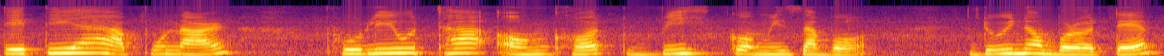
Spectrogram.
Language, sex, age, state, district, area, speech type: Assamese, female, 30-45, Assam, Lakhimpur, rural, spontaneous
